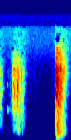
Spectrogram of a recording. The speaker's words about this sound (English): Open a window. How do you guys breathe in here?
